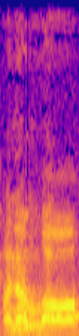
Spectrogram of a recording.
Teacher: Good, we didn't pronounce the alif.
